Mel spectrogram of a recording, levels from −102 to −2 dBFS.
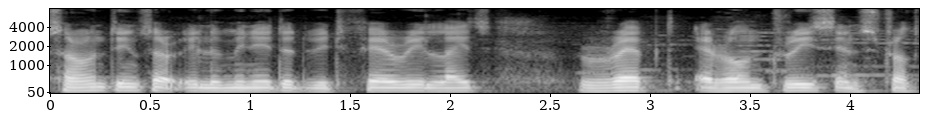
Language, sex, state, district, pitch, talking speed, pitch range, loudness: English, male, Nagaland, Kohima, 105 Hz, 165 wpm, 100-110 Hz, -17 LUFS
